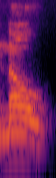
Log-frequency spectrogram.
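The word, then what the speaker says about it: know: ও double U খেইটা silent হলে হয়ে যাবে নো তারপর হছে সাইলেন্ট ডবলিউ এটাও সহজ ডবলিউ এর পরে যদি আর থাকে তাহলে ডবলিউটা সাইলেন্ট হয়ে যায়।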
